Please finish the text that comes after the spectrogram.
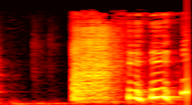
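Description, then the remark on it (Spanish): After a moment of quiet, someone makes a mouth fart noise imitating the explosive rhythmic sounds of Pacific and Atlantic herring: a loud, breathy raspberry blast followed by a few quick, buzzy voiced sputters. “los arenques del Pacífico y del Atlántico producen sonidos rítmicos explosivos similares a las flatulencias”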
